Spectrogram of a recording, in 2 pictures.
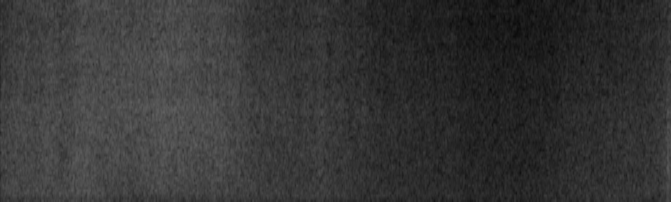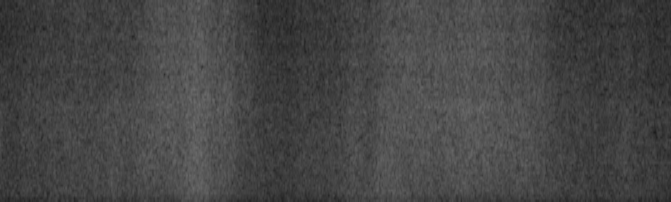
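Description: Heavy ocean swell breaking and washing over a flat rocky shelf at low tide, the surf swelling and fading, with two louder breaks in the second half.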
